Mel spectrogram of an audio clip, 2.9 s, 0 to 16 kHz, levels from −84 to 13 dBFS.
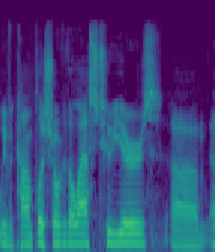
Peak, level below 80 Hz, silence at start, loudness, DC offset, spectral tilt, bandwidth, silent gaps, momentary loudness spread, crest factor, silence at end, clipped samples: -8 dBFS; -60 dBFS; 0 s; -23 LUFS; under 0.1%; -5 dB/octave; 11.5 kHz; none; 9 LU; 14 dB; 0 s; under 0.1%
